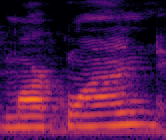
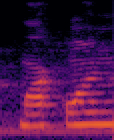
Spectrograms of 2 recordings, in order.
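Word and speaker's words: Marquand: little bitty town uh called mark wand it was it's spelled m-a-r-q-u-a-n-d mark one missouri and so and then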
